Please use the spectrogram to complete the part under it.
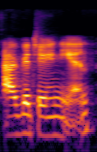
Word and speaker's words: Agajanian: Well, actually, you did, for your credit, you pronounced it the Armenian way, which is technically correct. And my family would say, oh my gosh, that's even better. But my English pronunciation that I've adapted thinking it's easier is Agajanian.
